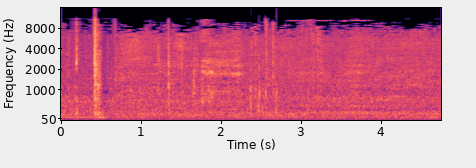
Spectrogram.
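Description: A car engine idling steadily, heard around the car, with one sharp knock about half a second in and a few lighter clicks after it.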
